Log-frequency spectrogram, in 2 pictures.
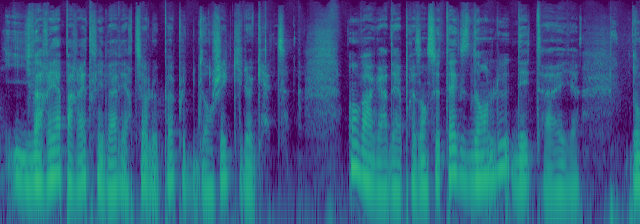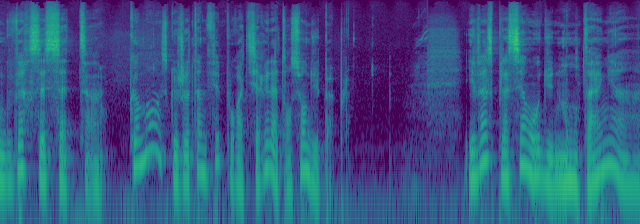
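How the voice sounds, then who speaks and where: A man with a mellow, gravelly and slightly husky voice hosts a Bible study podcast. He teaches in a relaxed, conversational way and keeps turning to his listeners with questions and little tags. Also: mid-range voice. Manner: chatty, asks the listeners questions, often adds "hein".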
